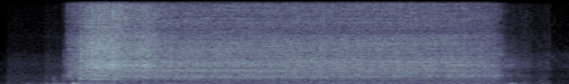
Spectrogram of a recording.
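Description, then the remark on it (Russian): Tap water runs steadily into a container for about four seconds as someone draws water to make tea, a loud, even rushing hiss that starts abruptly and cuts off cleanly, with no voices. “Э, воду набираю из-под крана.”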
